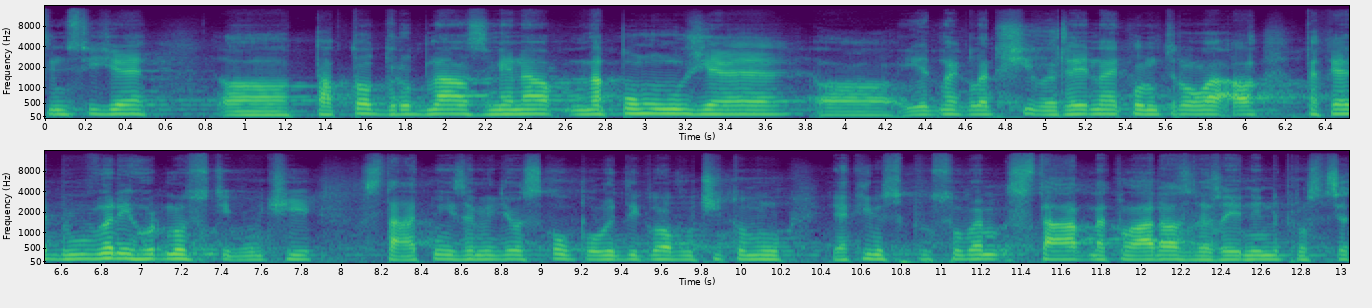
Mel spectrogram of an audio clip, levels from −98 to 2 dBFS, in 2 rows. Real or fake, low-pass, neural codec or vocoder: fake; 14.4 kHz; codec, 44.1 kHz, 2.6 kbps, SNAC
